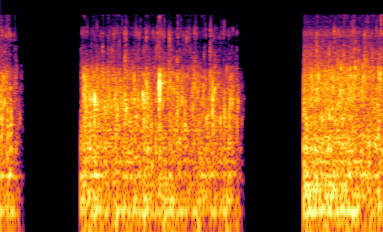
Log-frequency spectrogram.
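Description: Water pouring from a tap or jug into a potato and pointed gourd curry, a steady splashing gush in two bursts with a short gap, fairly close, with no voices.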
